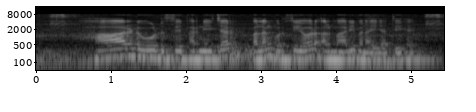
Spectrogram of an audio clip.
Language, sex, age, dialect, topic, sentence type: Hindi, male, 18-24, Kanauji Braj Bhasha, agriculture, statement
